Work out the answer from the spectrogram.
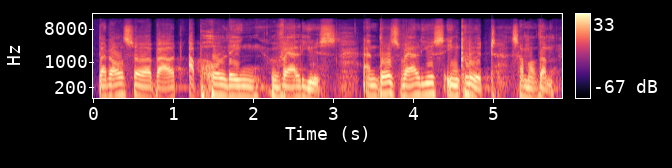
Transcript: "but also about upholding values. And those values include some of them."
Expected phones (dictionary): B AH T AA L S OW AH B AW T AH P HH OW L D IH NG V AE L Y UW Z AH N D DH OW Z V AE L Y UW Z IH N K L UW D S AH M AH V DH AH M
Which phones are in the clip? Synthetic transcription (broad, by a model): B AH T AA L S OW AH B AW T AH P HH OW L D IH NG V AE L Y UW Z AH N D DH OW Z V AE L Y UW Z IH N K L UW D S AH M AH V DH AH M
